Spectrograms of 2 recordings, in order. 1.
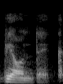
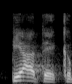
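La prima sillaba si dice 'pion', nasale. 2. La prima sillaba si dice 'pia', semplice. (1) "perché dicono tutti Piontek" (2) "si chiamano Piatek"

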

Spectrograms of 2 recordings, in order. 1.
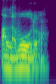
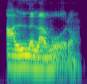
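La L di 'al' si unisce a 'lavoro'. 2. La L di 'al' si pronuncia separatamente. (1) "ma dico al lavoro" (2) "non dico al lavoro"

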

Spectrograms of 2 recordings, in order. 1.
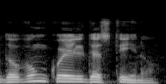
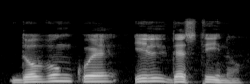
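이 구절은 빠르게 말합니다. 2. 이 구절은 느리게 말합니다.

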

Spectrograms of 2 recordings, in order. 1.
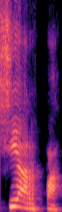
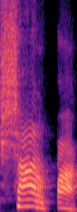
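এটি sh ধ্বনি এবং একটি i-glide দিয়ে শুরু হয়। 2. এটি একটি সাধারণ sh ধ্বনি দিয়ে শুরু হয়। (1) "অনেকে বলবে ভাই ... আমি এটাকে শি পড়লাম" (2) "কিভাবে উচ্চারণ করতে হবে শার্পা"

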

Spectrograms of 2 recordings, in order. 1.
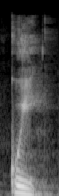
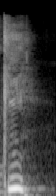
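Se dice como 'kwi' con sonido de w. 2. Se dice como 'ki' simple, sin w. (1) "en italiano sí vas a pronunciar esta? De tal manera que vas a decir qui" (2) "en español sería qui"

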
